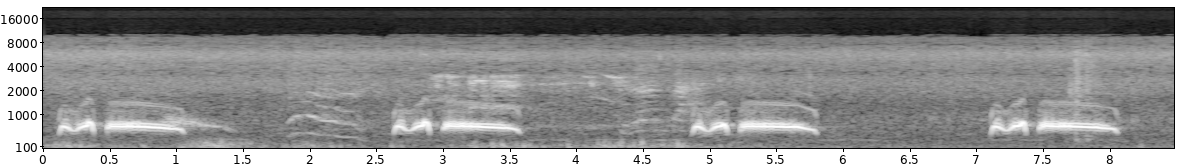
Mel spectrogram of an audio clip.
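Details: Rapid 'thổ còi' cooing by a spotted dove, meant to rouse decoy birds. Four phrases of a wavering double note and a long, level coo, spaced about two seconds apart, with faint chirps and twittering from other birds in the gaps.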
